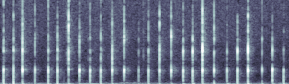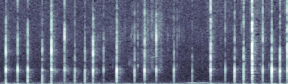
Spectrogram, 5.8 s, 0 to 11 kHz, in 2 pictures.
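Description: Long painted nails tap and scratch the solid wooden back of an oval, hand-sized bath brush with natural bristles and a white strap, held in one hand. A quick, steady run of about fifty sharp, dry clicks follows, each bright with a hollow tone near 1.8 kHz and dying almost at once, over a faint scratchy hiss.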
